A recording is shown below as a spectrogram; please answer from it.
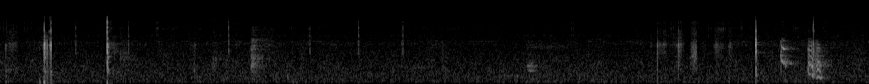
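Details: A 3-week-old male Pembroke Welsh Corgi puppy stares at a person and gives thin, high whines to ask for attention.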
